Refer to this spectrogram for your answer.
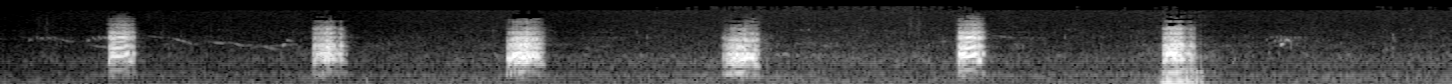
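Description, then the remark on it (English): A green heron gives a series of six harsh, throaty calls, spaced roughly a second apart, each a short guttural burst standing out clearly against a quiet outdoor background. “Yeah, described as scowl. Yeah. Kind of a throaty, guttural one, where the great blue heron is just a real deep squawk.”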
